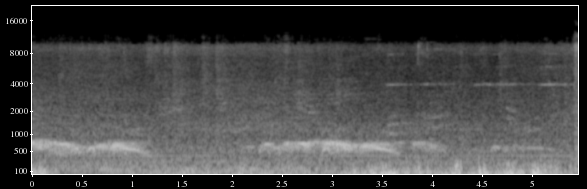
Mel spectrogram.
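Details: Spotted dove in a keeper's care, quieter low cooing in two drawn-out, slightly wavering phrases, with low rumbling background noise and a faint high tone later.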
